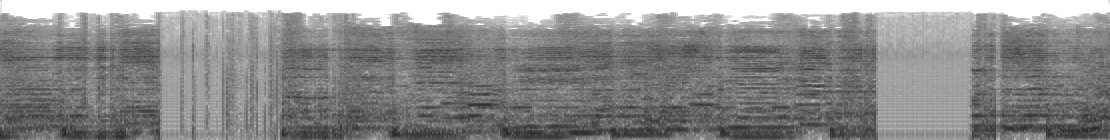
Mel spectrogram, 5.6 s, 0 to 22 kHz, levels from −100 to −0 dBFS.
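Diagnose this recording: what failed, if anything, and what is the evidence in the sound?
Intermittent contact in the analogue wiring: between 0.41 and 1.77 s and again between 4.21 and 5.01 s, the sound cuts out for about 0.62 s and 0.47 s, with crackle at each break and faint hiss underneath. That hiss and scratchy edging mark a loose cable or plug rather than digital dropouts, which fall to clean silence.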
